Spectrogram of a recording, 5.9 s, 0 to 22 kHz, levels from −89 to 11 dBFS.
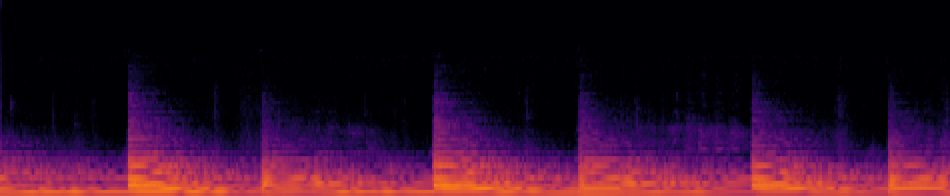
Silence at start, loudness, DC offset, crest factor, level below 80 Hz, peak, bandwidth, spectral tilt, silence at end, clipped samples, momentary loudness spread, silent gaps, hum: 0 s; -23 LUFS; under 0.1%; 18 dB; -72 dBFS; -6 dBFS; 11 kHz; -2.5 dB/octave; 0 s; under 0.1%; 8 LU; none; none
